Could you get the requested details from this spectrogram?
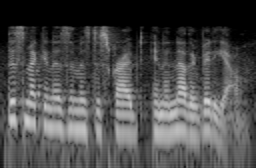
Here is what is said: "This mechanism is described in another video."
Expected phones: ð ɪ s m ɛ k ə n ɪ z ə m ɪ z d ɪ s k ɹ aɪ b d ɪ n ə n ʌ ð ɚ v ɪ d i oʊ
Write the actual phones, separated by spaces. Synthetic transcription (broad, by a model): ð ɪ s m ɛ k ə n ɪ z ə m ɪ z d ɪ s k ɹ aɪ b d ɪ n ə n ʌ ð ɚ v ɪ d i oʊ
